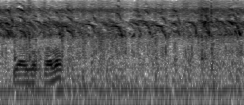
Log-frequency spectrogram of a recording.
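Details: Recently hatched chicken chicks peep in a thinner, softer chorus of high falling cheeps, with a man's voice speaking briefly at the start.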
